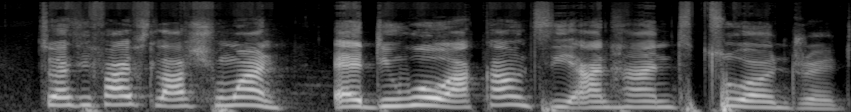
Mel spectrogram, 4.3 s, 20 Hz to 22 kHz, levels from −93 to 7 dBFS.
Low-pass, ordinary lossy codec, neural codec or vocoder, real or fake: none; none; none; real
